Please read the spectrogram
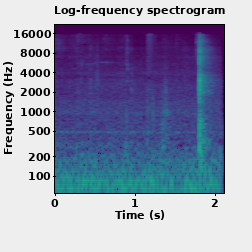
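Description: Quiet outdoor background with one short, sharp click near the end, preceded by a fainter click.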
